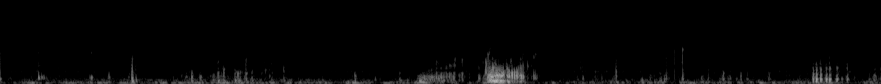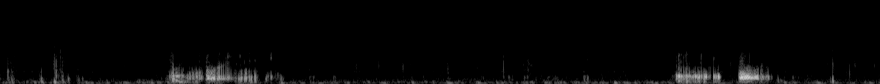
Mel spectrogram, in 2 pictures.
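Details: Constant stomach growling the person could feel by hand: several short gurgling rumbles over a quiet background.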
